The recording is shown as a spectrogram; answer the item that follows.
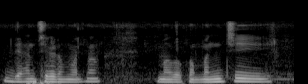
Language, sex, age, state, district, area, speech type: Telugu, male, 18-30, Telangana, Peddapalli, rural, spontaneous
